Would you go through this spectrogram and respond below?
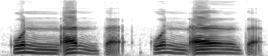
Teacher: Pada lafal kun anta, uskun anta, di sini ada nun sukun bertemu dengan huruf hamzah. Apabila ada nun sukun bertemu dengan huruf hamzah, maka kita hukumi dengan bacaan izhar, yaitu suara nunnya harus dibaca dengan jelas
